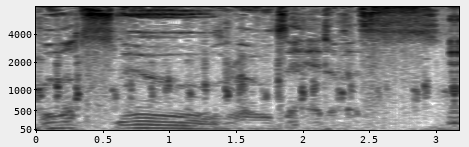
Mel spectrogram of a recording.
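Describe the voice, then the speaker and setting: An actor playing a sinister, folksy carriage driver with a gravelly voice and drawl in a horror audio drama. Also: male voice, very deep voice, steady tone, very slow, over loud music, full character voice. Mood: sly, reassuring.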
